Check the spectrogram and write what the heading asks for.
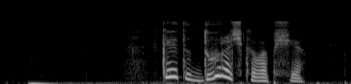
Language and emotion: Russian, angry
